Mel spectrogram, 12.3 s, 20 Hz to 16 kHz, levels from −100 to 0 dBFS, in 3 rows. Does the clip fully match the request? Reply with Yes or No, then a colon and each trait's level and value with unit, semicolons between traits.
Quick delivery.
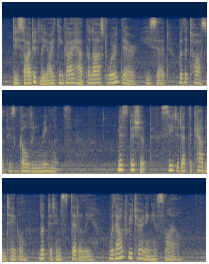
No: average, 160 wpm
